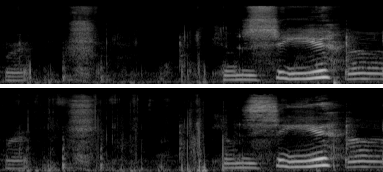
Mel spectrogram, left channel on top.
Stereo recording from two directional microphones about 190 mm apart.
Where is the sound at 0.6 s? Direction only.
15° left (ahead or behind).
